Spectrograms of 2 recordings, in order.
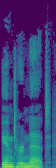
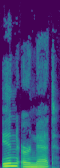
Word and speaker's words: internet: We don't usually say internet. Instead, we say internet. The T sound gets softer or disappears.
